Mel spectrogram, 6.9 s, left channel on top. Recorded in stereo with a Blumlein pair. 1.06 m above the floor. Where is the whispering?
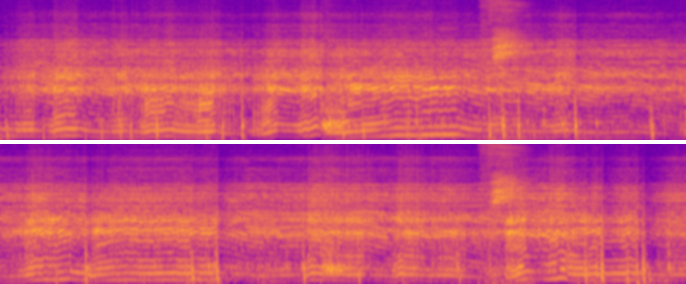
35° right, 1.6 m.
